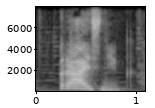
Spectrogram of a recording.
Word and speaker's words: праздник: масленице Масленица - это праздник праздник мы не произносим д в этом слове существительное праздник глагол праздновать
